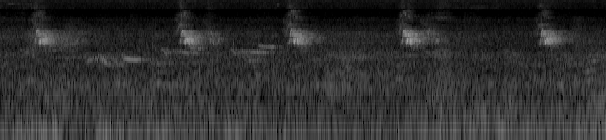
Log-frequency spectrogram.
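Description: A bird giving five short, high chirps a little over a second apart, with a few fainter gliding whistled notes about one to two seconds in, over a steady low rumble.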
